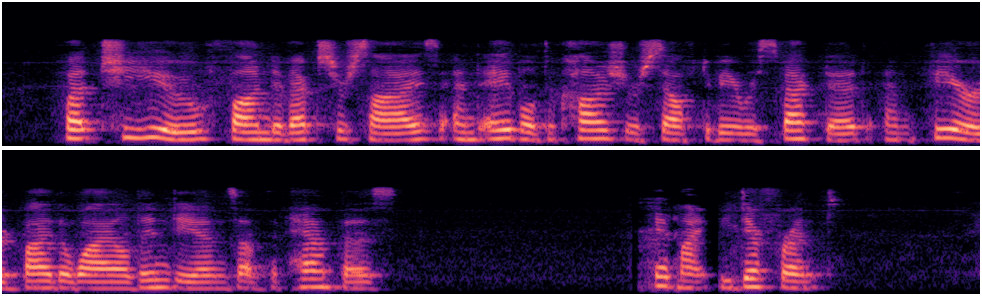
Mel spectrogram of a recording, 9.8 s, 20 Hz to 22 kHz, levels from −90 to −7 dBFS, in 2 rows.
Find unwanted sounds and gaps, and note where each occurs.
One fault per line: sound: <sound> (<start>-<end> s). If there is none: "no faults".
no faults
